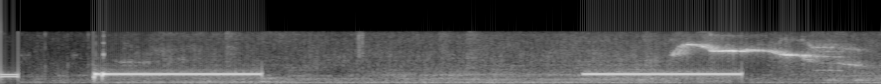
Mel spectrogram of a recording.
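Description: A telephone line tone plays while a call is being transferred: two long, steady, loud beeps of about two seconds each, separated by a quieter gap, with a wavering whistle-like tone overlapping the second.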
